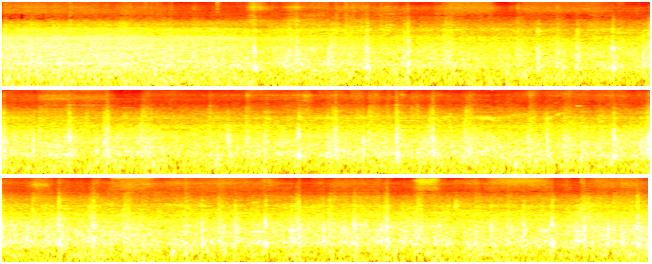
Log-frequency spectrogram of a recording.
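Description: A train rolls steadily past close by.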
